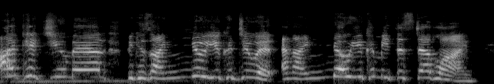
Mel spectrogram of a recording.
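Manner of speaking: put-on very high, high-pitched hollering yell. Acting out a skit where the boss speaks: imitating a boss yelling. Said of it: "even though he's yelling".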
